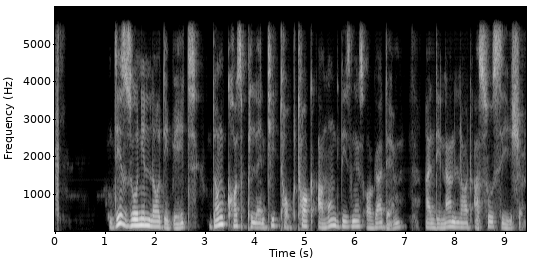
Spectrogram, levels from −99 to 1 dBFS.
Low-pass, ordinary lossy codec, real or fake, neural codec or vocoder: 5.4 kHz; none; fake; codec, 16 kHz, 4 kbps, X-Codec, HuBERT features, trained on LibriSpeech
